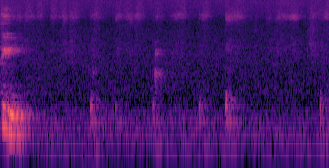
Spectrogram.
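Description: Marker pen writing on a whiteboard: a few faint, short strokes as a word is written out.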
